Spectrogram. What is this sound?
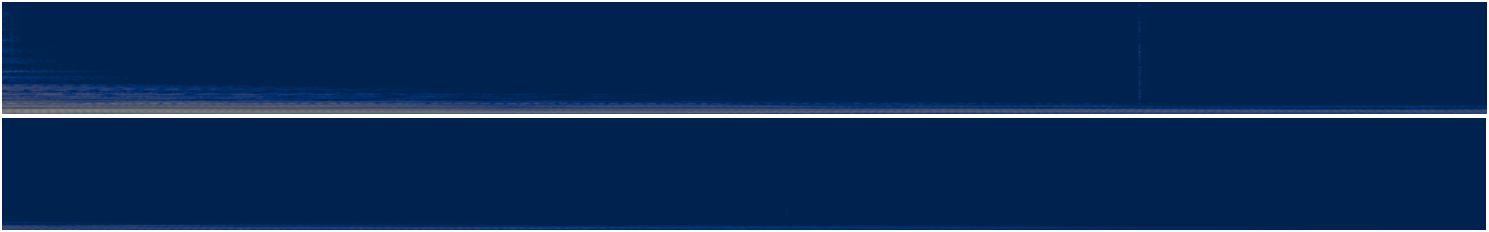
a multisample pack of piano strings played with a finger
fingered, multi, piano, strings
